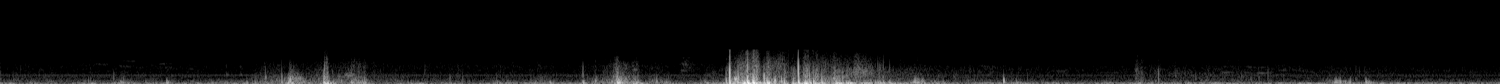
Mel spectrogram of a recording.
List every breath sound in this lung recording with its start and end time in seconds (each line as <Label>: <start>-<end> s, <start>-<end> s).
Inhalation: 13.29-13.84 s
